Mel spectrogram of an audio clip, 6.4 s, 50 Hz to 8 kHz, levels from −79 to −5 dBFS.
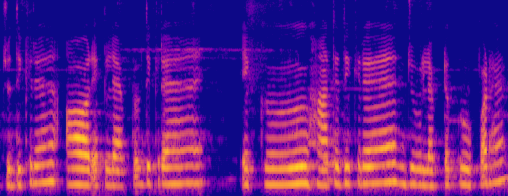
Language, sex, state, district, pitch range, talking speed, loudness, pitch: Hindi, female, Bihar, West Champaran, 230-255 Hz, 200 wpm, -20 LUFS, 245 Hz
